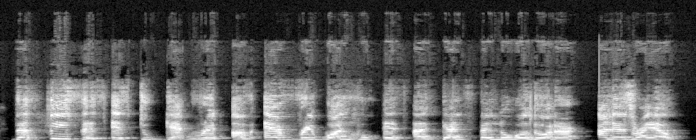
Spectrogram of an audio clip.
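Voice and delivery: normal talking voice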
